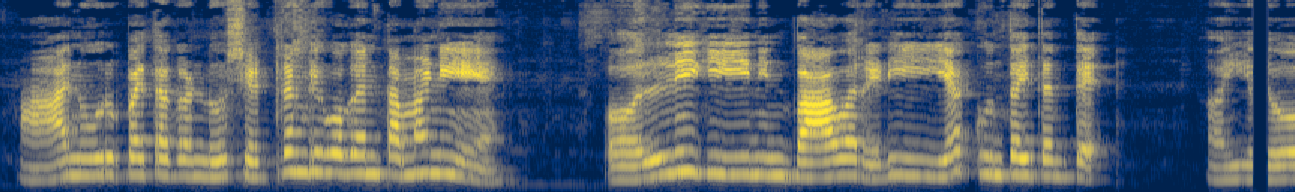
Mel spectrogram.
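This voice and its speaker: Picture a fed-up village wife who grumbles and scolds nonstop. Her voice sits very high and shrill. It is played broadly for a comedy skit. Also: a bit bright.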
